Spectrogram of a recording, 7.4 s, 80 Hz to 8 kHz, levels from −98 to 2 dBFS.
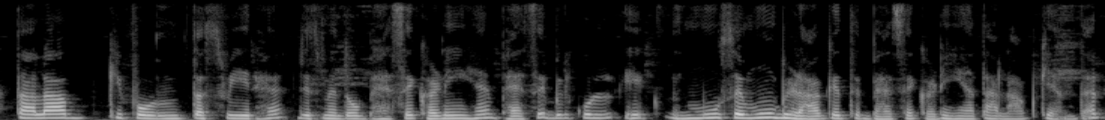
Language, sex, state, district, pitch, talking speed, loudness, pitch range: Hindi, female, Uttar Pradesh, Jalaun, 210 Hz, 180 wpm, -30 LUFS, 190-235 Hz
